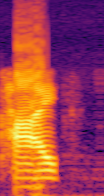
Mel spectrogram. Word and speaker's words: Tighe: It's at the G-H is silent because my last name is T-I-G-H-E, but it's pronounced Ty.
